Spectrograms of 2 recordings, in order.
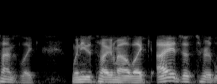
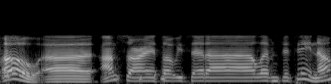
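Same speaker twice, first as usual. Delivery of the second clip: unsure, uncertain tone, slightly higher pitch; 6 semitones higher than usual. Retelling what a podcast host said about an interview: Marc Maron impression. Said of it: "And Maron's like".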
